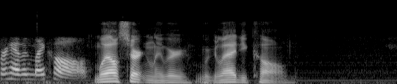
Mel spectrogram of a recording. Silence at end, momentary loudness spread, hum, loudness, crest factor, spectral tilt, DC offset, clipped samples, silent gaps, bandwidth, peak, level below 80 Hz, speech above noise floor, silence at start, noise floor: 1.05 s; 11 LU; none; -20 LUFS; 22 dB; -5 dB/octave; under 0.1%; under 0.1%; none; 8 kHz; 0 dBFS; -48 dBFS; 34 dB; 0 s; -55 dBFS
